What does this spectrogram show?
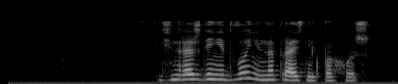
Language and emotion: Russian, neutral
